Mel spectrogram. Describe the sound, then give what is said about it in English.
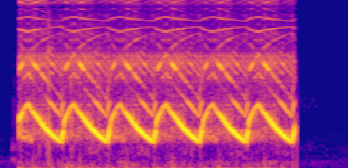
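An alarm sound effect plays alone: about six quick, loud falling tones repeat in a steady, regular rhythm, each sweeping downward in pitch like a siren. “why don't you like sound the backup alarm?”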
